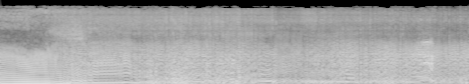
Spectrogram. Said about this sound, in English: Christ. That's such a good one. Woo! It's like if a tornado was a fart.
